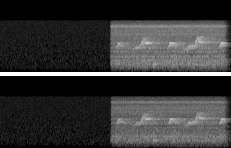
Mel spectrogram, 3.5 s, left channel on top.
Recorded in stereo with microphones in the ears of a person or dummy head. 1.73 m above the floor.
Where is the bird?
50° left (ahead or behind), 2 m.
